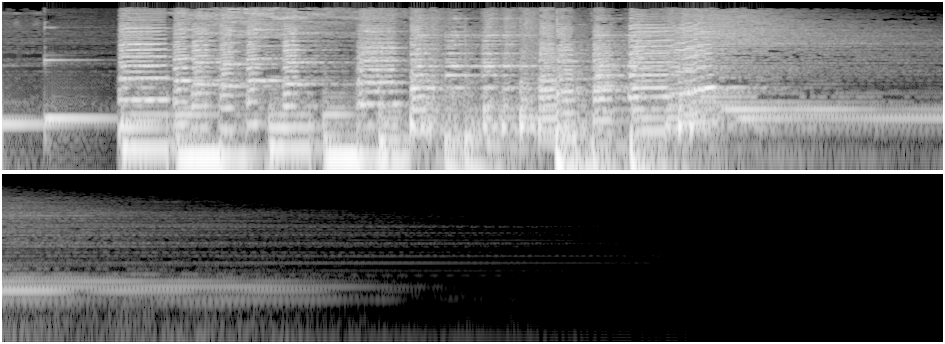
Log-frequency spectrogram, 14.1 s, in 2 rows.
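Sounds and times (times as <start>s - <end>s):
happy tune: 0.0s - 8.9s.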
